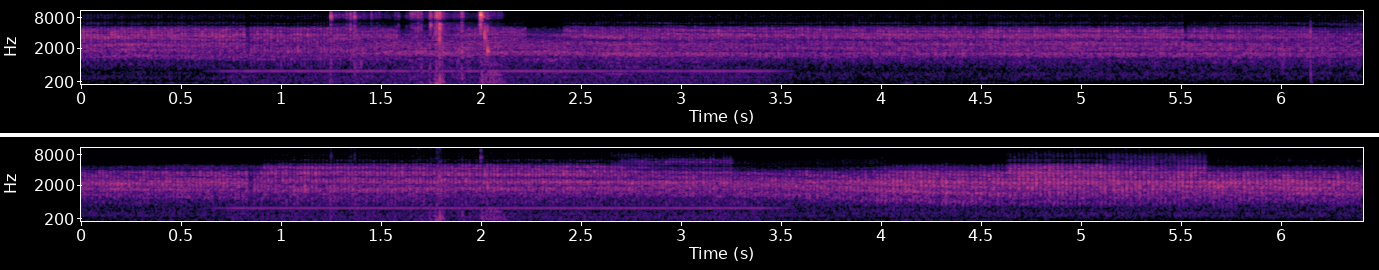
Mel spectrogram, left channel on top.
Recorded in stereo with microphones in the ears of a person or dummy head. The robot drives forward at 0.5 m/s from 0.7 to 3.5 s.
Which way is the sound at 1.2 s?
55° left (ahead or behind).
